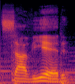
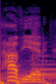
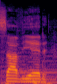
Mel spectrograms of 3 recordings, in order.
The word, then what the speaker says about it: Xavier: but so my name my real name is xavier right it's xavier my family pronounces it savid so uh but all my life when i was in school people thought it was javier and i would always have to be like no it's savied uh it's it's with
